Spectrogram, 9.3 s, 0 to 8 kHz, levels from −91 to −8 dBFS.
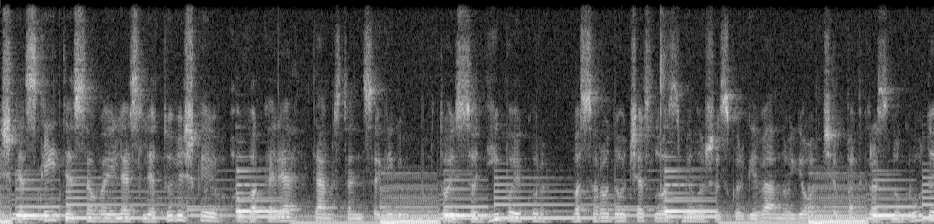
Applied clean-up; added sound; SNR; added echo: none; Piano; -3 dB; none.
